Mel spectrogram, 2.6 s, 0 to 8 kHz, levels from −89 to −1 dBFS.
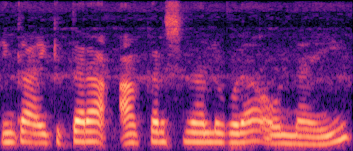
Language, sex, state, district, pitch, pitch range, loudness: Telugu, female, Telangana, Hyderabad, 185 Hz, 175-195 Hz, -16 LUFS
